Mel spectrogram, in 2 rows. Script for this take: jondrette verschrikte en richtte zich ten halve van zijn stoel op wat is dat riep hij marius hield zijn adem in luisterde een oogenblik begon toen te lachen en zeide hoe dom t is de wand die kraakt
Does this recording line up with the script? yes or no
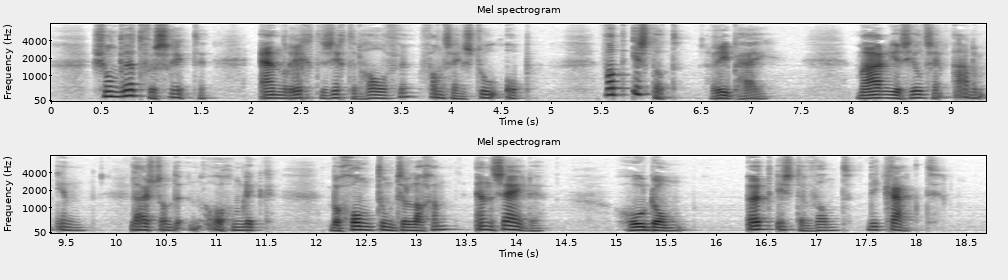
yes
